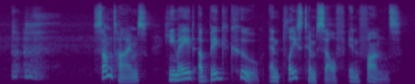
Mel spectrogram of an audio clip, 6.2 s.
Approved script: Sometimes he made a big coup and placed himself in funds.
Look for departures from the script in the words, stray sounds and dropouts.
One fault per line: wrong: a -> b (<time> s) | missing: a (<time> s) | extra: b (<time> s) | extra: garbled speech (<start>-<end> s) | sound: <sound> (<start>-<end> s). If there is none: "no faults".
sound: throat clearing (0.2-0.9 s)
